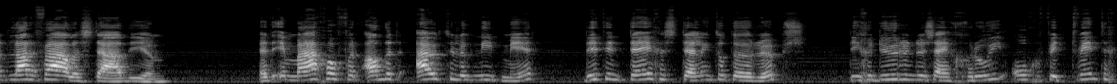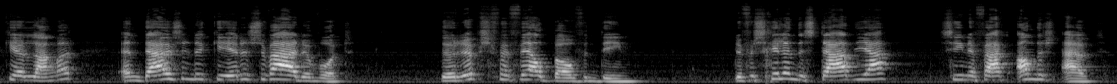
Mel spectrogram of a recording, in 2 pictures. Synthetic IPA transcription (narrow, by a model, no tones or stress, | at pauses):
ətlarvaːləstaːdiəm | hətɪmaːɣovərɑndərtœɥtərləknitmɪːr | dɪtɪntejχəstɛlɪŋtɔt̚dərøps | d̥iχədyːɾəndəzɛjnχrujonχəfɪːɹtʋɪntəχkɪːrlɑŋər | ʔɛndœɥzəndəkɪːɾəzʋaːrdəʋɔɹt | d̥ərøpsfərvɛlˠt̚bowvəndin | d̥əvərsχɪləndəstaːdia | sinəvaːkɑndəɹsœɥt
